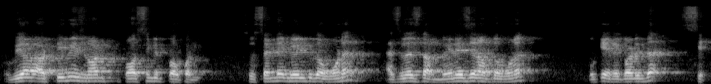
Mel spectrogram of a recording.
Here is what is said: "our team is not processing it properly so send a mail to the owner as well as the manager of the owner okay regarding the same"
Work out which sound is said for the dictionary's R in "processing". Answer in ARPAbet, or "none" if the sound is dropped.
none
